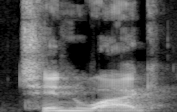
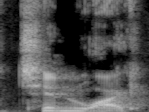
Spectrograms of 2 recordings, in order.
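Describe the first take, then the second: First: Said in the usual way. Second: Amused repeat. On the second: Shown as a demonstration. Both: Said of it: "I don't think I've said that in, like, ten years".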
